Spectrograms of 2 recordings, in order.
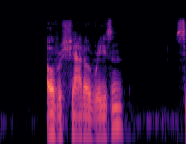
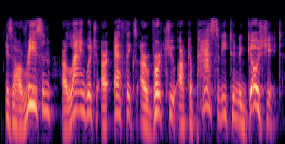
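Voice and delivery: loud, higher pitched impassioned outcry; frustrated and loud, pitched up in protest; 7 semitones higher, 8 dB louder than usual. Real, not acted. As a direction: raise your voice in real frustrated outrage. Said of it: "I know I sound frustrated".

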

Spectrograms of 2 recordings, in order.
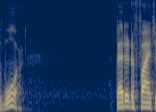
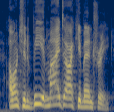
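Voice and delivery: higher-pitched mimicked plea; imitated eager requesters; 7 semitones higher, 3 dB louder than usual. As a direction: play someone keenly pitching their project. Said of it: "People have said".

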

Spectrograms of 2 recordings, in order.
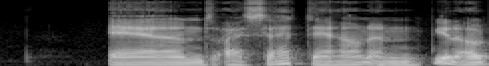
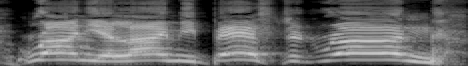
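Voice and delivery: higher, half-hearted taunting yell of "run"; mock yelling kids; slower than usual. Canadian kids yelling at the English batter, mock jeering shout. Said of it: "all of the Canadian kids are like".

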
